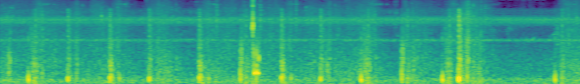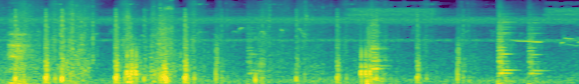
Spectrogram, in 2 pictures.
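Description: Footsteps crunch steadily over dry grass and dirt.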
